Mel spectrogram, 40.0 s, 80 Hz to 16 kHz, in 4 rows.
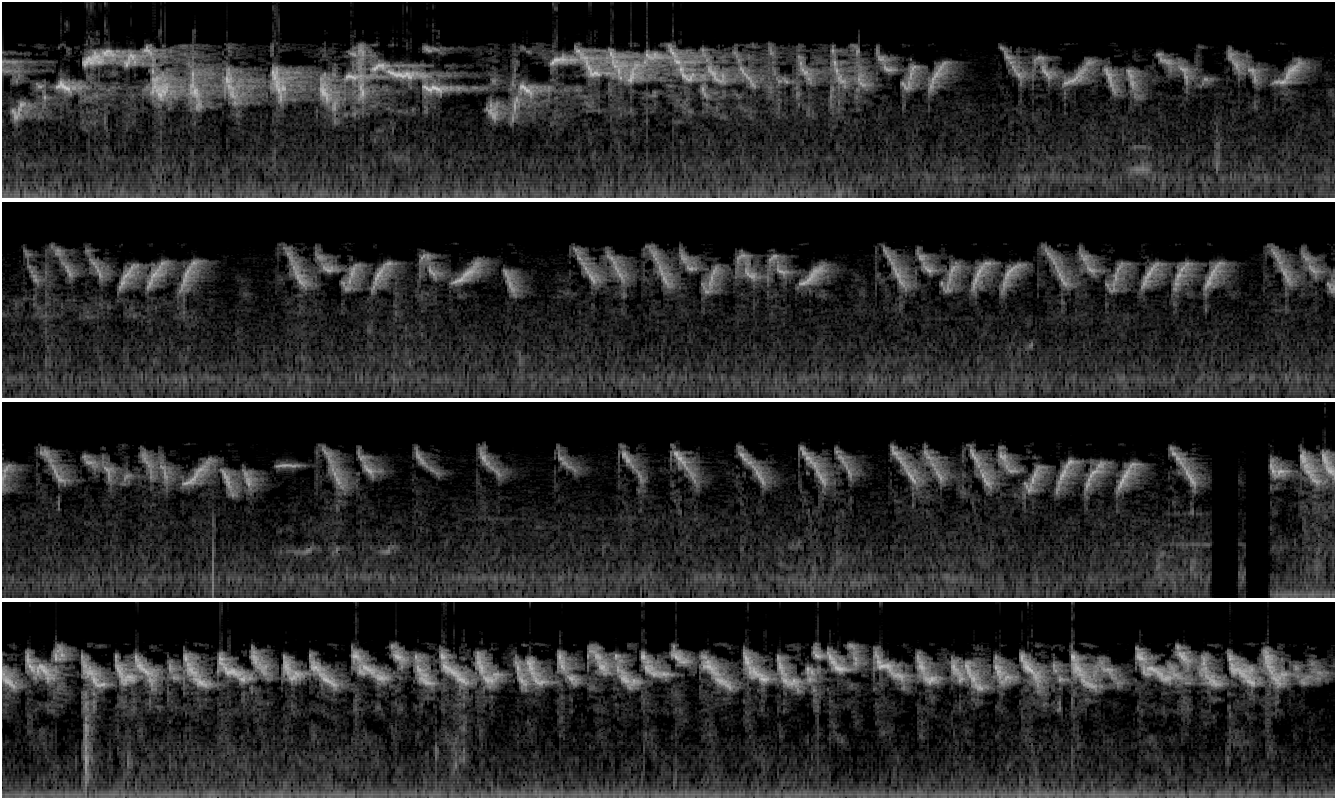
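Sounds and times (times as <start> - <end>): steady low hum: 0.0 - 6.4, 29.5 - 39.9
small bird singing high trills: 0.0 - 39.9.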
